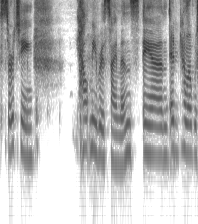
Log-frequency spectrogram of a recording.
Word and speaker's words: Simons: Most of the time people say Ruth Chou Simmons because we don't learn phonograms anymore in America. Oh, yeah. It's Simons. It's Simons.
